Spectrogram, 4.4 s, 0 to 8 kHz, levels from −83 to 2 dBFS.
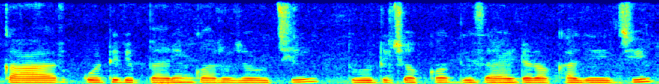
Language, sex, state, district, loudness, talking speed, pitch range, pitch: Odia, female, Odisha, Khordha, -15 LUFS, 175 wpm, 195-205 Hz, 195 Hz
